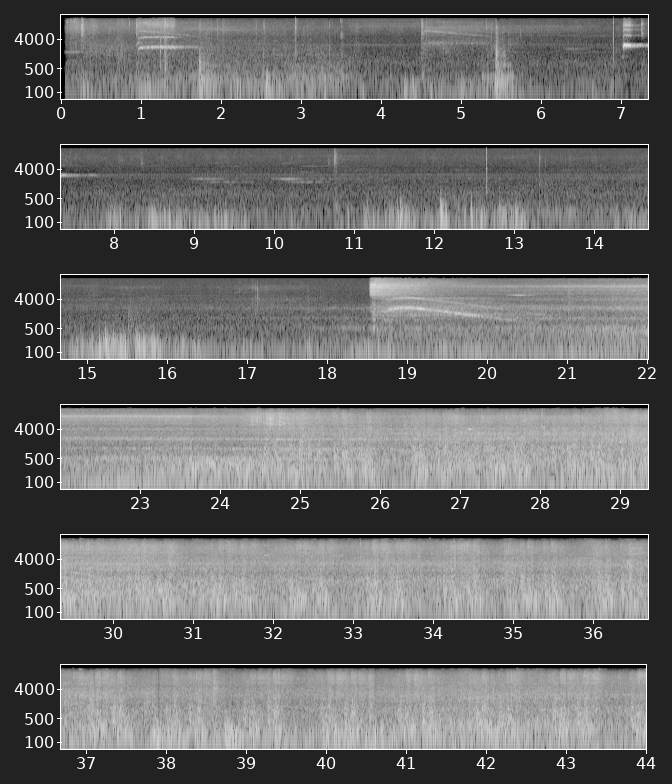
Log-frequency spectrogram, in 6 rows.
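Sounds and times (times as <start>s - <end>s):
train motor whine: 16.2s - 28.1s
train wheels clattering: 23.2s - 44.0s.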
